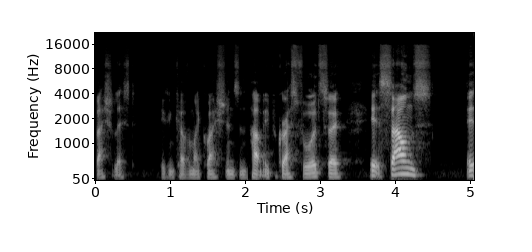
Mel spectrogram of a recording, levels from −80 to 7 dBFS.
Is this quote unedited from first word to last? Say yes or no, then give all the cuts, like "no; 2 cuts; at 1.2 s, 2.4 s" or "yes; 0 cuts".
no; 1 cut; at 2.0 s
